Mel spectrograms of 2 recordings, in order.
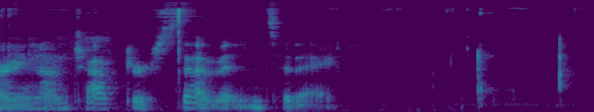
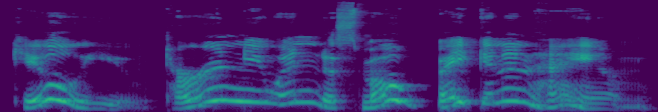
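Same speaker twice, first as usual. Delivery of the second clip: high, slow sheep voice; old sheep voice; 9 semitones higher, 7 dB louder than usual. Acted. Old sheep telling Wilbur, high and slow.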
